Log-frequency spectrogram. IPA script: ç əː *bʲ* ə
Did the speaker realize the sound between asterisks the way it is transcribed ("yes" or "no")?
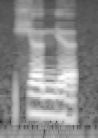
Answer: no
